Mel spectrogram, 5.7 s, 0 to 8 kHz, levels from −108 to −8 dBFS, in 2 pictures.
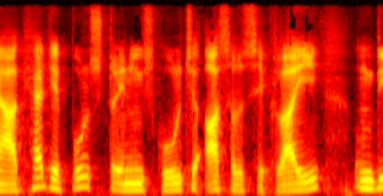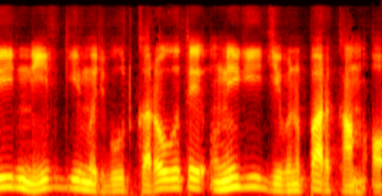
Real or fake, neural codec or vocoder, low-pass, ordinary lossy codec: fake; codec, 16 kHz, about 1 kbps, DyCAST, with the encoder's durations; 7.2 kHz; AAC, 48 kbps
